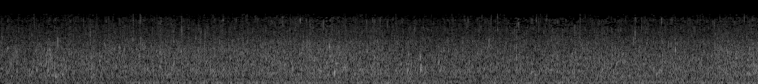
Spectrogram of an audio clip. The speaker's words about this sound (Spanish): Camina por el lecho del río. El agua le llega a los tobillos.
